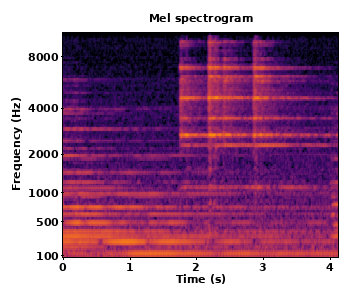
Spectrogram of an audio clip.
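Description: Church pipe organ holding sustained chords, with a small high-pitched bell struck three times, starting a little under two seconds in and lasting about a second; the bell strikes are the loudest sounds.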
